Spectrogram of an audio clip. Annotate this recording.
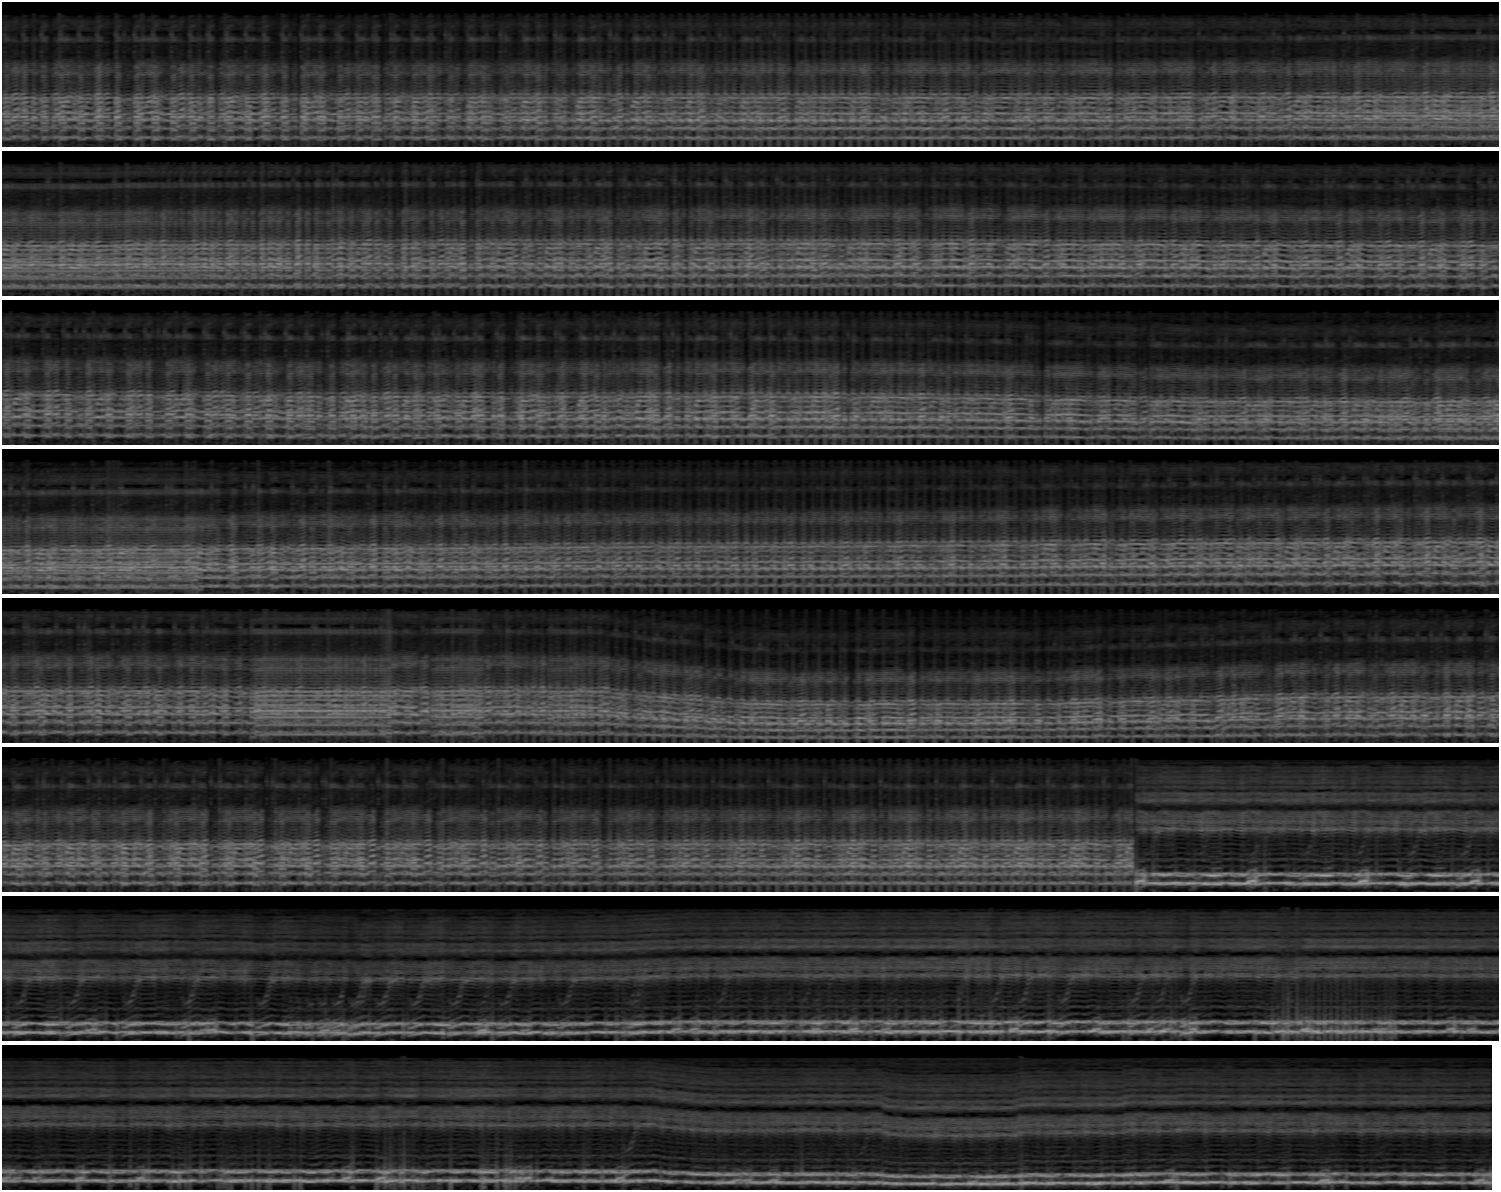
a elena sennheiser vocal processed with various floss audio tools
